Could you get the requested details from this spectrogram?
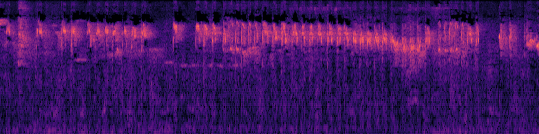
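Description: Clamorous Reed Warbler in a fast, unbroken stream of harsh, grating chatters and squeaky notes, high-pitched and running almost without pause, broken only by two brief gaps.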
